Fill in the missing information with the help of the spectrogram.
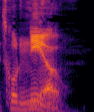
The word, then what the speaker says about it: Nioh: Oh, it's called Neo. Yep. It's spelled N I O H.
